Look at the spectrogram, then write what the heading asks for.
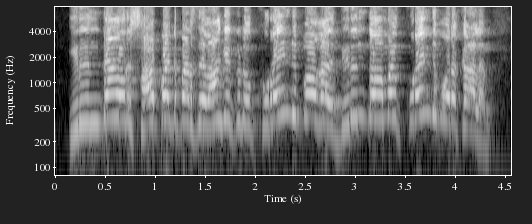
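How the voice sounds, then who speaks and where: A man talks with a bright, sharp tone. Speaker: Islamic preacher giving a Friday sermon. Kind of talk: Friday sermon (khutbah / bayan) delivered in a mosque. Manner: earnest, exhortative, direct address to the audience.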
